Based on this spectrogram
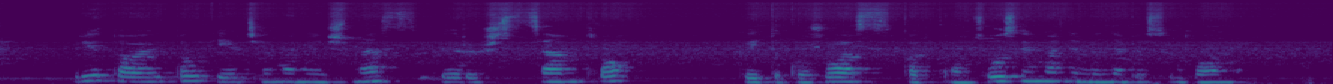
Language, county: Lithuanian, Marijampolė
